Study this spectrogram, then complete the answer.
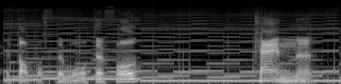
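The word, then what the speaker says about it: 剣: word like it is, the accent is on the ke, so ken. If it were unaccented, it would be ken.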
